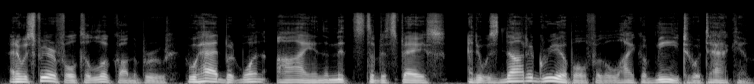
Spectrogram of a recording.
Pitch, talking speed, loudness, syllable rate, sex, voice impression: 100 Hz, 260 wpm, -18 LUFS, 5.7 syllables/s, male, masculine, adult-like, slightly thick, cool, sincere, slightly calm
